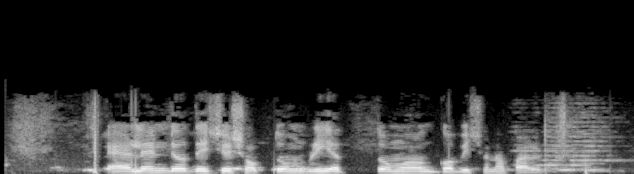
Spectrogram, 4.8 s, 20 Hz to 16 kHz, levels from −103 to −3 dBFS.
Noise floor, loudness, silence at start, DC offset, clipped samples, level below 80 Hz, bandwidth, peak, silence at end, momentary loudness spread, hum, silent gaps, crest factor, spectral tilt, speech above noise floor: -37 dBFS; -15 LUFS; 0.1 s; under 0.1%; under 0.1%; -56 dBFS; 7.6 kHz; 0 dBFS; 0.2 s; 12 LU; none; none; 14 dB; -5.5 dB/octave; 23 dB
